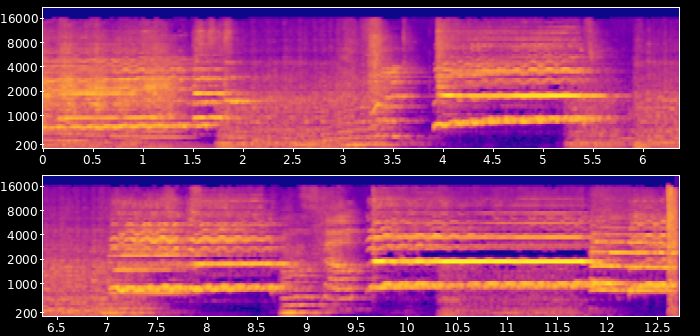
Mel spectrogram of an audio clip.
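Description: Operatic soprano singing long, high notes with vibrato, several held notes with short breaks between them. A flute, a clarinet and a bowed double bass accompany her in a contemporary chamber-music setting.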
